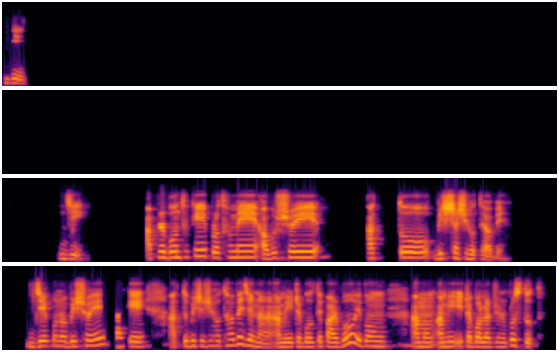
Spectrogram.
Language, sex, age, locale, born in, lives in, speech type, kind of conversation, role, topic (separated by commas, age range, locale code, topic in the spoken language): Bengali, female, 20-24, bn-BD, Bangladesh, Bangladesh, conversation, advice, advisor, আমি কীভাবে নিজের আসল স্বভাব প্রকাশ করেও সবাইকে খুশি রাখতে পারি?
